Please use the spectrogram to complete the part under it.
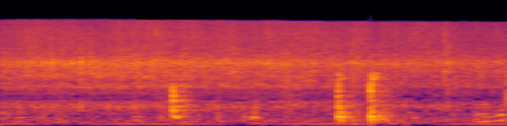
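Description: Minced meat for lasagne frying in a pan, a dense continuous sizzle close up with a few scraping stirs and knocks of the utensil against the pan.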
